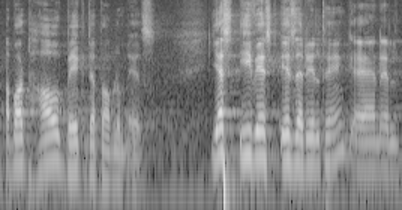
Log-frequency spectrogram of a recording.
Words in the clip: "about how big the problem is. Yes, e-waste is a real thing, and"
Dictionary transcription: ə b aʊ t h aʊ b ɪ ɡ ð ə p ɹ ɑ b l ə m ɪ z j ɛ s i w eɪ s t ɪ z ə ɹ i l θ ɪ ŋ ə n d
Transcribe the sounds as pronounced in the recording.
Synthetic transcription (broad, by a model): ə b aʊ t h aʊ b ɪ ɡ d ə p ɹ ɑ b l ə m ɪ z j ɛ s i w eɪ s t ɪ z ə ɹ i l t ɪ ŋ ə n d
